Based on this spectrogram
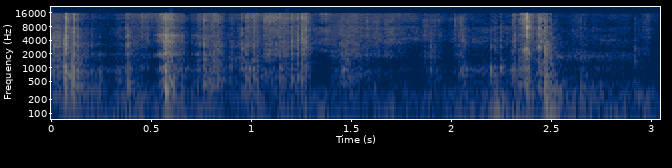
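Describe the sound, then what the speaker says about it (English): Scissors snip around a paper plate to cut off its lip, giving a few faint, quiet crisp cuts and rustles at irregular intervals. "need a pair of scissors to cut the plate"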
